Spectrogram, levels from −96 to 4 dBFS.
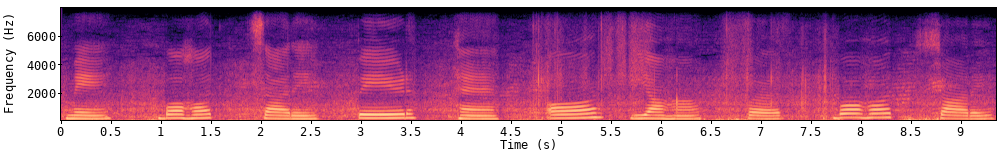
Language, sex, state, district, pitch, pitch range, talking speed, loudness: Hindi, female, Chandigarh, Chandigarh, 230 Hz, 215-255 Hz, 65 wpm, -13 LUFS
